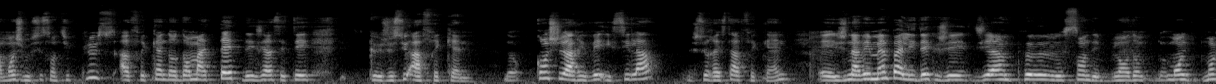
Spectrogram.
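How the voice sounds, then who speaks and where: A woman's voice: medium pitch, brisk, darkish tone. A woman who grew up in Congo, speaking as a guest in a casual discussion, direct and emphatic, repeating her main points.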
